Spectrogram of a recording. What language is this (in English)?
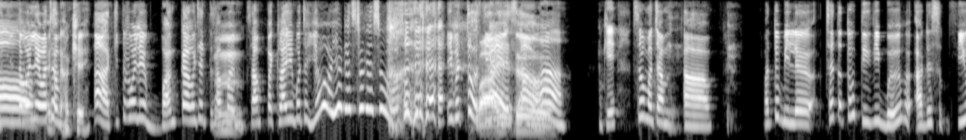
Malay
